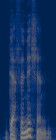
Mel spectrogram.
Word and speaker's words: definition: Definition then has secondary stress on the first syllable and primary stress on the third syllable.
